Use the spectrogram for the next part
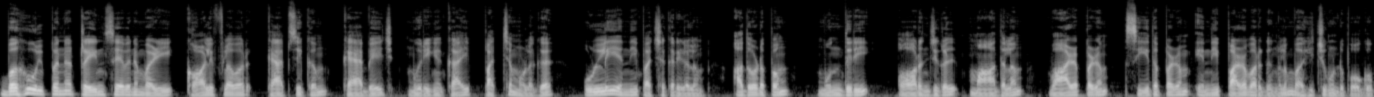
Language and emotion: Malayalam, neutral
